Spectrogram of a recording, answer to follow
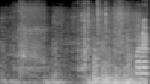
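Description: Wooden desk drawer being shifted and turned on a work table: a short, irregular scraping and knocking about a second in, then the start of a woman's speech.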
